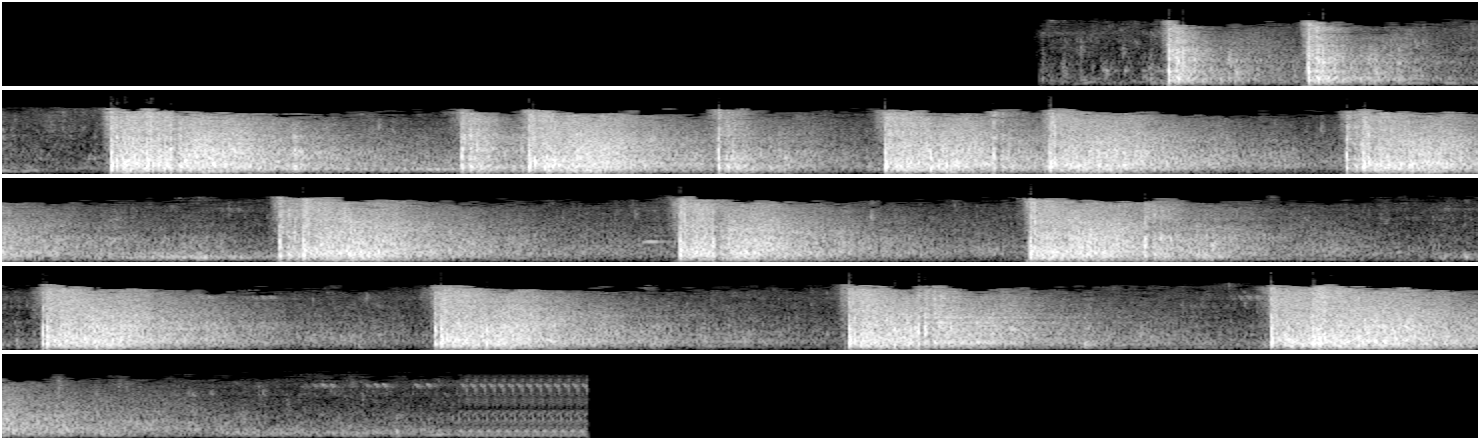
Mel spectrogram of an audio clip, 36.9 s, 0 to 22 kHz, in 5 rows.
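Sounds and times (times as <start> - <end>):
fireworks bangs: 5.6 - 32.5.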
